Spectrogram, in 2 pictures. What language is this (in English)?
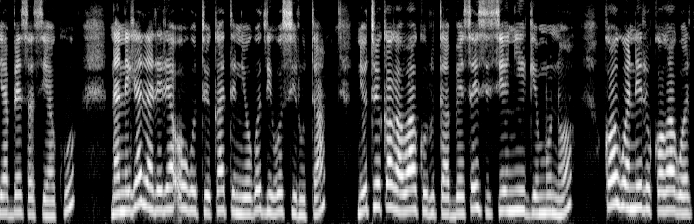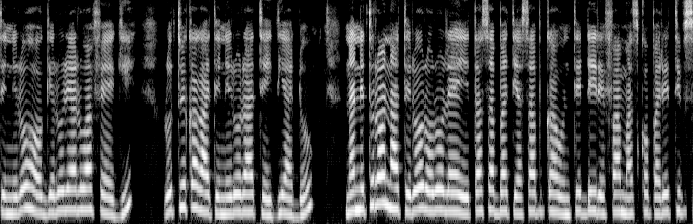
Kikuyu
